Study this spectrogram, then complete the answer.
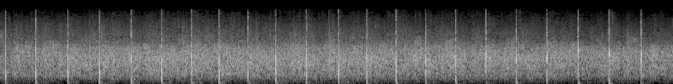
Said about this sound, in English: really need a round of applause for putting this together, and I'd like to take a moment to do that.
